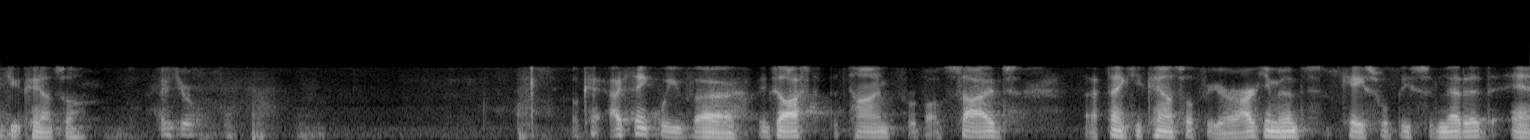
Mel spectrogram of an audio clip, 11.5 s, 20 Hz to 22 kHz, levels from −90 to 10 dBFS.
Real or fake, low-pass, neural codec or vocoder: fake; 3.6 kHz; codec, 16 kHz, 0.8 kbps, ZipCodec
